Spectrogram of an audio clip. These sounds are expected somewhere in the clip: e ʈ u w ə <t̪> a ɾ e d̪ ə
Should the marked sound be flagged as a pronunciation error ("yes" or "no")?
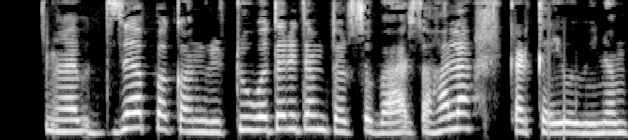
yes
